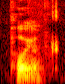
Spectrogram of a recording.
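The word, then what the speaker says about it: pollo: So, um, uh, po, you don't pronounce the L's. Poo.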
